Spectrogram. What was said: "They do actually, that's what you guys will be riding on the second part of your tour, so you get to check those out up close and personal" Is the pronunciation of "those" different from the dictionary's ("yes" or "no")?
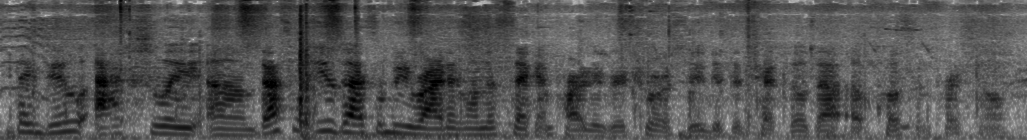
no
